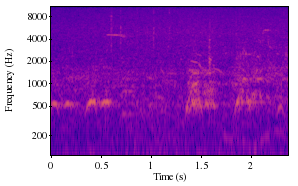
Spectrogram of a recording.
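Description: A handful of brief, faint animal calls, each a short pitched yelp, over a light background hiss.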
